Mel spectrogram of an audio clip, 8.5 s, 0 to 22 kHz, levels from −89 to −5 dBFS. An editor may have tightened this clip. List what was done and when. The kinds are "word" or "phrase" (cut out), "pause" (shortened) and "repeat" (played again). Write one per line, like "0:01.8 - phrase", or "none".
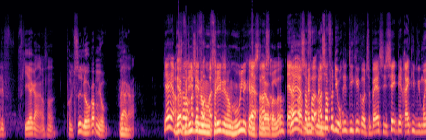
0:02.2 - pause
0:06.8 - phrase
